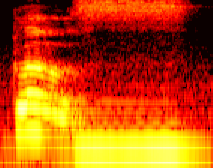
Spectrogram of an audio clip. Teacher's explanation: Som de Z, close. O E do final não é produzido. Você para no som de Z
